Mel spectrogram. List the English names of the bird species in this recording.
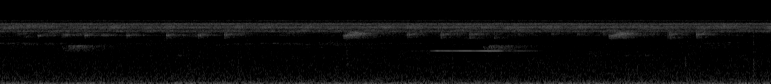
Cinereous Tinamou, Black-faced Antthrush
